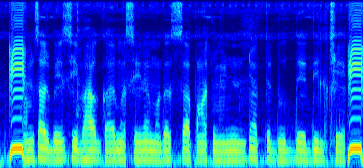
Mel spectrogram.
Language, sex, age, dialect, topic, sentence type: Magahi, male, 31-35, Northeastern/Surjapuri, agriculture, statement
